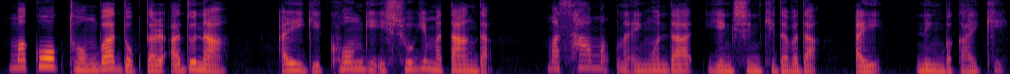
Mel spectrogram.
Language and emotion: Manipuri, sad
